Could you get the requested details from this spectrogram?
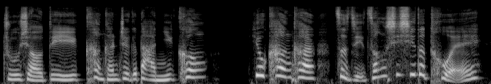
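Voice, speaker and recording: Woman storyteller, kids' tale, lively sing-song voice, dry close sound. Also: on the high side, moderate pace, no echo. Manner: lilting, expressive storytelling. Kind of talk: children's story narration.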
